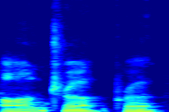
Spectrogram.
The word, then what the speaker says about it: entrepreneur: And in the dictionary, we see that the stress comes on the last syllable neur in this word. That's because we can see there's a small diacritic here to mark that that's the long syllable.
